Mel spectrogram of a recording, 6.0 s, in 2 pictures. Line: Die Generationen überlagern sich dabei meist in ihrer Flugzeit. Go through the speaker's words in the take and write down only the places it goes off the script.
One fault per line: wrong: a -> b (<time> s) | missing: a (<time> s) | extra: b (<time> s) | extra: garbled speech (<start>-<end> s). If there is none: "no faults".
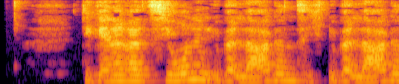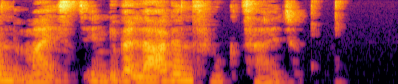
wrong: dabei -> überlagern (2.5 s)
wrong: ihrer -> überlagern (3.8 s)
